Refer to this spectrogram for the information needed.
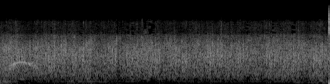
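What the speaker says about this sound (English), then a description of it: "Let me turn down the applause" Steady crowd applause plays continuously and fairly loud over American football practice film, with a faint voice underneath.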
